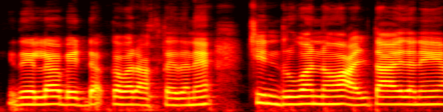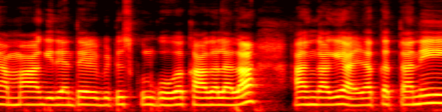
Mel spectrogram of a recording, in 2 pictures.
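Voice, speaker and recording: Bright-voiced mother vlogging at home. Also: mid-range voice, clean tone. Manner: soothing and coaxing toward a sick child, repeats herself. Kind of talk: casual home vlog.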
